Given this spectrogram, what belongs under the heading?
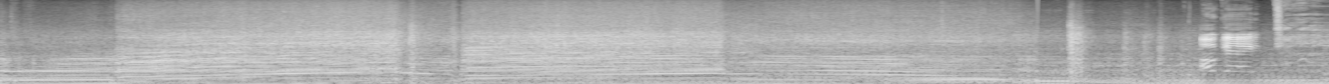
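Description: A Fox Body Mustang drag race car driven on the street, its engine revving up and down through gear changes with rising and falling pitch, loud and close, with someone talking over it.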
